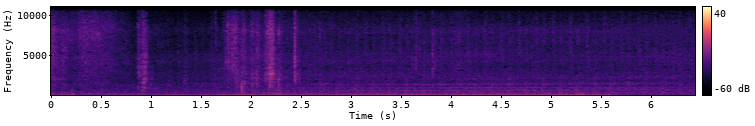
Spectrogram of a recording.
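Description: A vehicle engine idling: a low steady rumble, with a couple of light clicks about one and two seconds in.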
